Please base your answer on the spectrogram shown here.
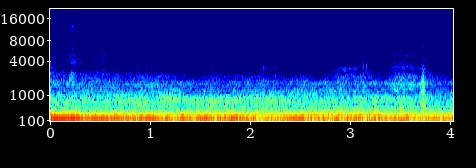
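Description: Steady low rumble of Highway 58 traffic along the Pacific Crest Trail, a continuous moderate drone of passing cars with a constant low hum, slightly distant and unbroken throughout.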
